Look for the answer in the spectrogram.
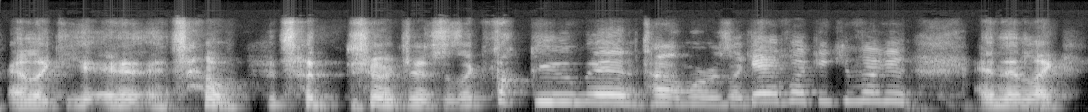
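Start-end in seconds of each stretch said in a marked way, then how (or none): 2.4-3.1 much higher hammed-up fuck you; mock angry retort. Guitarist swears at the producer, mock anger. 3.8-4.6 much higher, half-laughing mock comeback; mock retort back. Producer throws the insult back at the guitarist, mock retort.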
